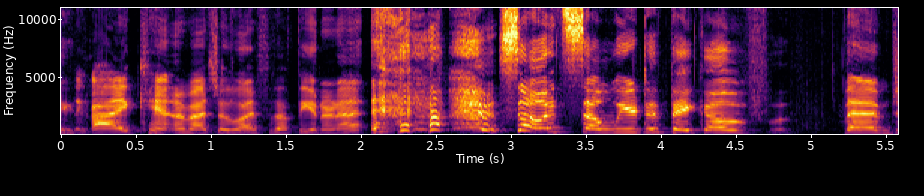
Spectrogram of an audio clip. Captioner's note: laughs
